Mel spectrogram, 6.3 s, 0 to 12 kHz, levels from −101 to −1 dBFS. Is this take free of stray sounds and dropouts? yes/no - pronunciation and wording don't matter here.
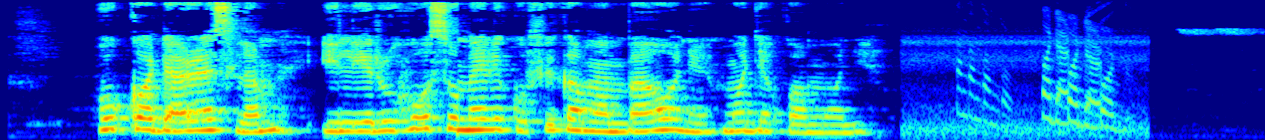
no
